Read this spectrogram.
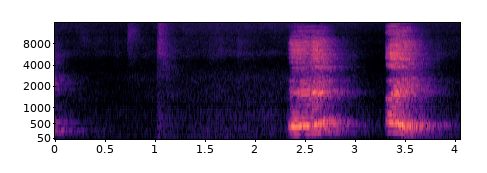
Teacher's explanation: ये हमारे कंठ और तालु दोनों से मिलकर बोले जाते हैं, इसलिए हम इसको कंठ तालु भी कहते हैं। कंठ तालव्य भी कहा जाता है ए और ए को।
